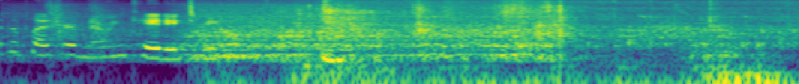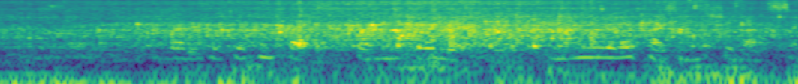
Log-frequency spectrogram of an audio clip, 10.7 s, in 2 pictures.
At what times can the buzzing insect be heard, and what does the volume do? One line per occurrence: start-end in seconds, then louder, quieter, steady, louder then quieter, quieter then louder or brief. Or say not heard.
0.0-10.6 quieter.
